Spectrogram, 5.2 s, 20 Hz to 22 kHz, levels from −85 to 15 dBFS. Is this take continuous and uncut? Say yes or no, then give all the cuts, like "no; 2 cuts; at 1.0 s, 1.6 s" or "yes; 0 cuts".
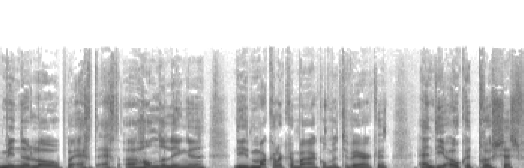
no; 1 cut; at 1.2 s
